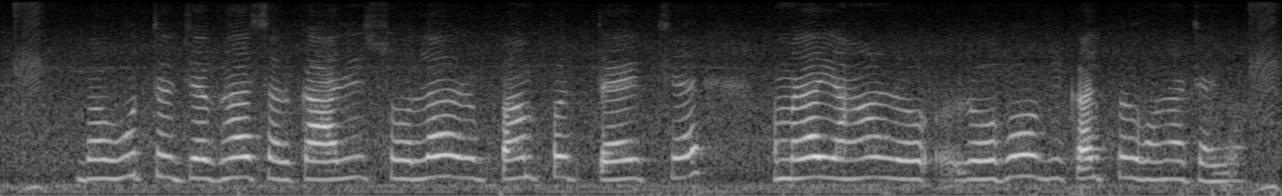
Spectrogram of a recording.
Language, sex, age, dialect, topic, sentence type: Maithili, female, 25-30, Angika, agriculture, question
